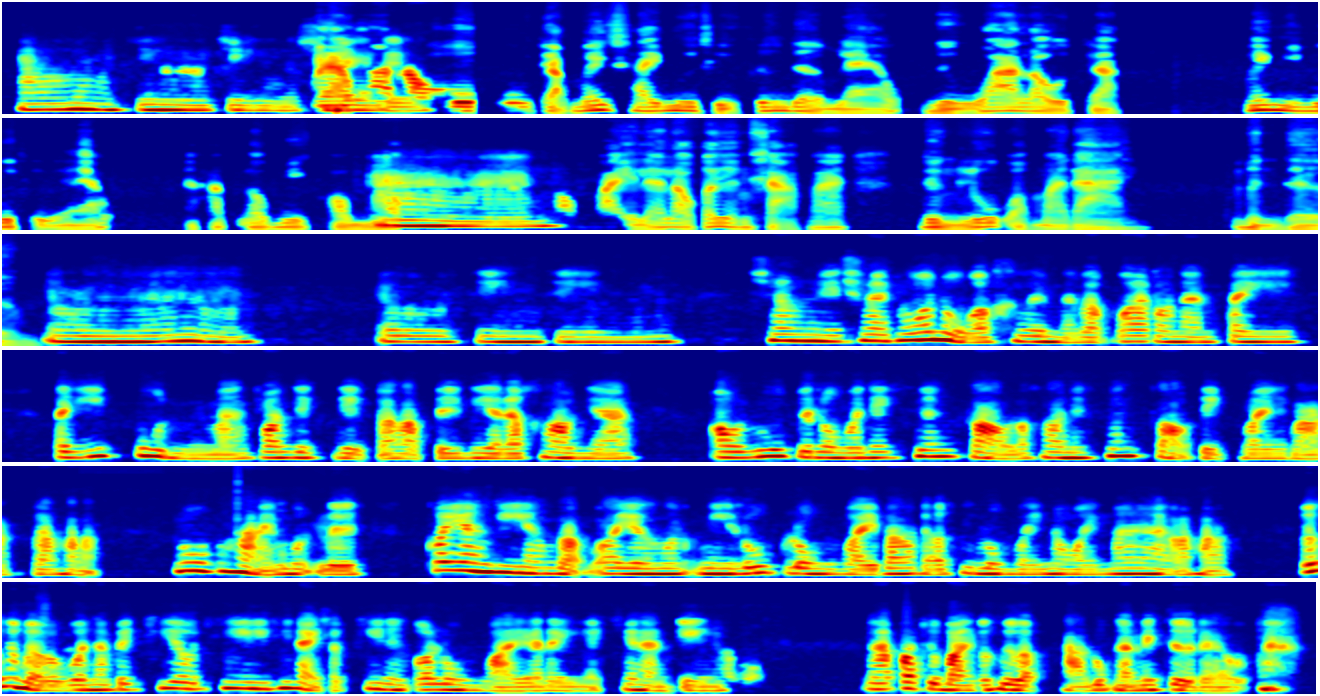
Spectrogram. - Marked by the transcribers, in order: unintelligible speech; distorted speech; static; laugh
- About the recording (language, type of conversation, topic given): Thai, unstructured, คุณคิดอย่างไรกับคนที่เที่ยวเพื่ออวดคนอื่น?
